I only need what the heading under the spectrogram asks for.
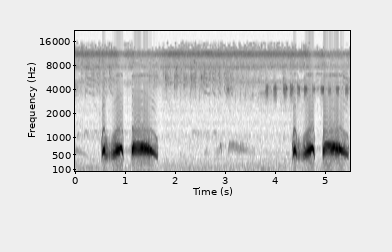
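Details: Decoy spotted dove, 'thúc gù gáy' calling to rouse other doves: two double coos, a trembling first note and a longer even second note, about four seconds apart, with faint high chirping between them.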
